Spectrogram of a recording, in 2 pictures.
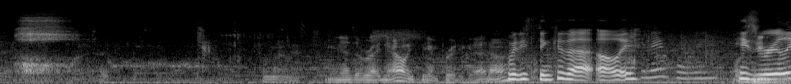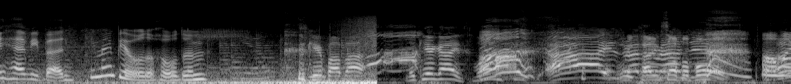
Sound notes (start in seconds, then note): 12.9 shriek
